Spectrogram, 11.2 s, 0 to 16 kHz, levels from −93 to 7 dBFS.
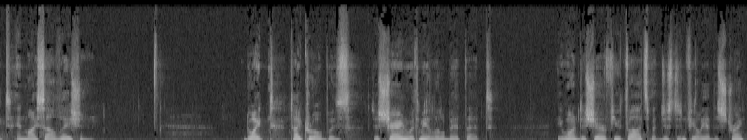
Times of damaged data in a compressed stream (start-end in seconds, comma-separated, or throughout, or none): none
